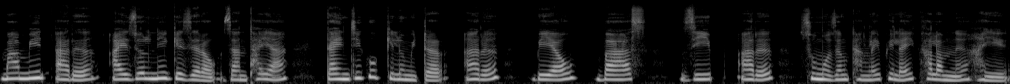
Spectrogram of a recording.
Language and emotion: Bodo, neutral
